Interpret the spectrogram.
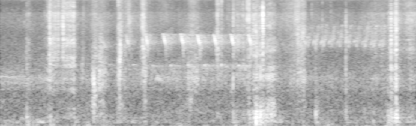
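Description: A bird calling outdoors, a quick run of short high chirps about two seconds in. About three and a half seconds in, a dull thump, the loudest sound, as a cardboard box is set down on a car's hood, with light handling clicks around it.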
